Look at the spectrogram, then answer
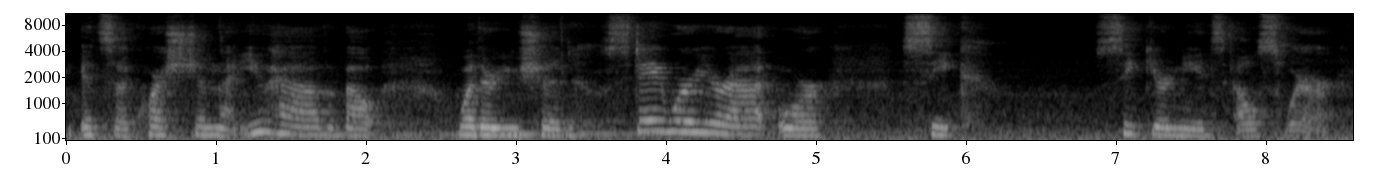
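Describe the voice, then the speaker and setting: Soft-spoken and somewhat breathy, the speech moves at a very slow pace with long, frequent pauses and ordinary pitch variation, in audible room echo. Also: woman, medium pitch for a woman. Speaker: tarot reader. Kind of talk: tarot reading.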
